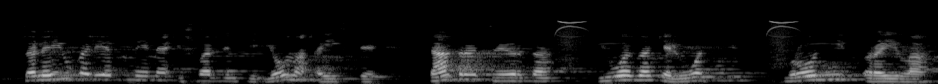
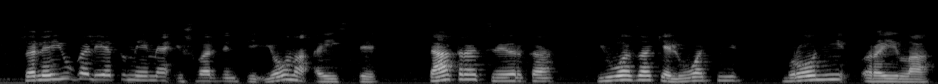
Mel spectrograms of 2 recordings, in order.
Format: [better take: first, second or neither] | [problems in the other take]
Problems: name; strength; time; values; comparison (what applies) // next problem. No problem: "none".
second | noise reduction (classical method WPE with log-MMSE)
